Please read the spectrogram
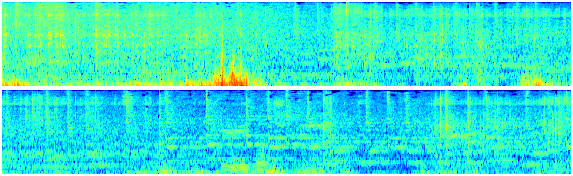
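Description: Peanuts being poured into a wire-mesh bird feeder, with faint clicks as they drop in. About a second and a half in there is a loud low rumble of handling noise on the microphone, and faint background music with steady tones plays underneath.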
